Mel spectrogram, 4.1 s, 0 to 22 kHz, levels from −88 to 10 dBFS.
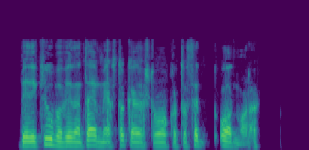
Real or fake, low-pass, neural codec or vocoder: real; 7.2 kHz; none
